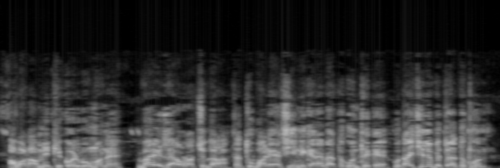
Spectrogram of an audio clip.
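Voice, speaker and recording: A man voicing an exasperated middle-aged father who shouts, swears and rants. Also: high voice, slightly rough, no echo. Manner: shouting, swearing, rapid ranting.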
